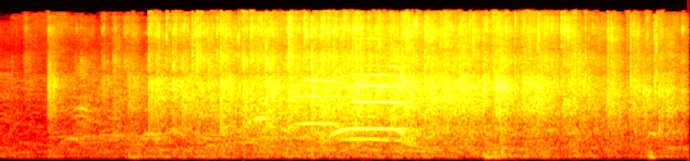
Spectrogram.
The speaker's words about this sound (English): Now, did you hear how they clapped and everything?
